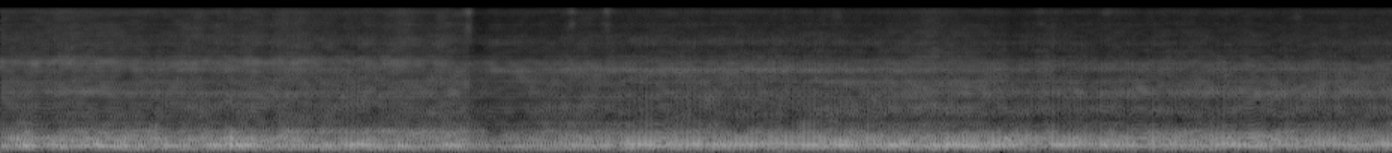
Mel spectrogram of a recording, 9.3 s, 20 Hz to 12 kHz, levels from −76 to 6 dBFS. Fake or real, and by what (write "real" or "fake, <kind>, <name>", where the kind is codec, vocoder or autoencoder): fake, vocoder, Vocos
